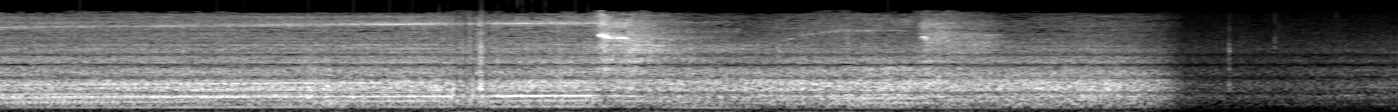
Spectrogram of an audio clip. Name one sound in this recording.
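A car engine roars loudly from inside as it accelerates and shifts gears.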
